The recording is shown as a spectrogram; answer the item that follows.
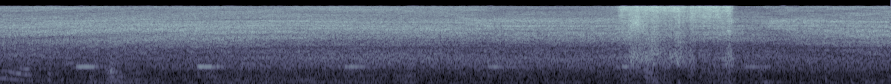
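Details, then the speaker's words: High-speed dental handpiece with water spray doing interproximal reduction to clear the contact in a stainless steel crown prep: continuous high-pitched hissing whine, rising briefly as the bur cuts. "And I will prep interproximally. you have to clear the contact."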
